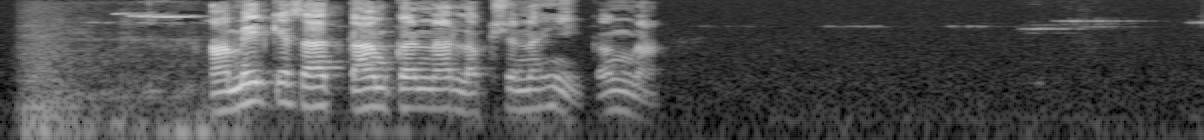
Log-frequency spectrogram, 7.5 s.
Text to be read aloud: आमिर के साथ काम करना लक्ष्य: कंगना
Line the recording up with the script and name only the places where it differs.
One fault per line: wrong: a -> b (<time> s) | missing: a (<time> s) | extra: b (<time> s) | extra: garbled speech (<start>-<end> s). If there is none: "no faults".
extra: नहीं (3.2 s)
